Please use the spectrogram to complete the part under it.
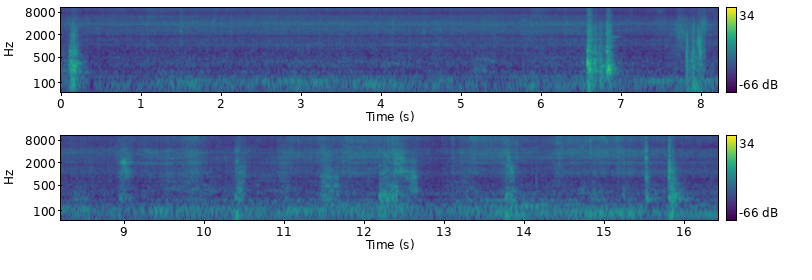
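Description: Carrot halwa frying slowly in a pan gives a continuous sizzle, broken by repeated scraping stir strokes that grow more frequent toward the end, with no voices.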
